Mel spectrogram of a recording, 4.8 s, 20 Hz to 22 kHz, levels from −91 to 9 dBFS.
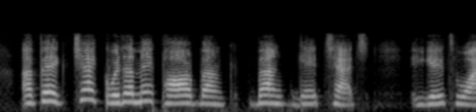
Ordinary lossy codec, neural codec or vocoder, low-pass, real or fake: none; codec, 16 kHz in and 24 kHz out, 0.4 kbps, LongCat-Audio-Codec, fine tuned four codebook decoder; 7.2 kHz; fake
